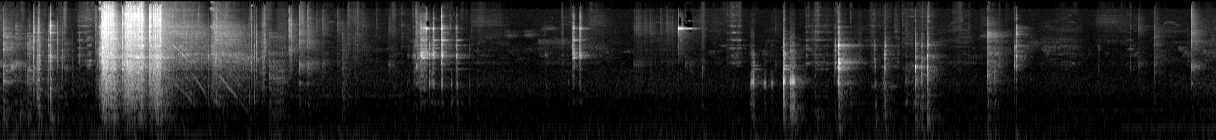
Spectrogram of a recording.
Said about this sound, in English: Now I gotta take this bolt out and slide the clutch off.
